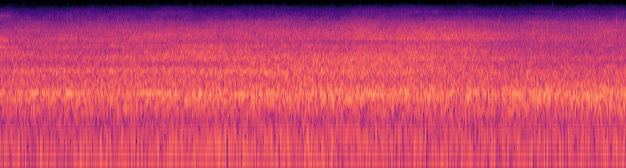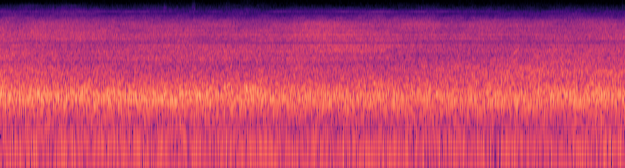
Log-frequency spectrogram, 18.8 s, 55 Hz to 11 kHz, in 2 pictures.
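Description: Boeing 737-800's CFM56-7B turbofan engines running at taxi power as the airliner taxies: a steady jet whine over a continuous rush.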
